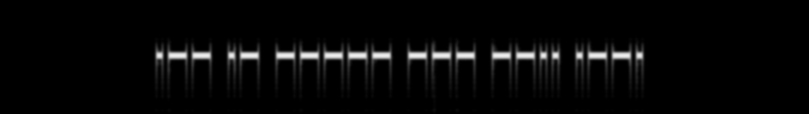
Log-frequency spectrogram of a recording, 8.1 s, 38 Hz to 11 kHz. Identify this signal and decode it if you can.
Morse code, heard as a keyed tone, about 21 wpm, 700 Hz. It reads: WA0OZP
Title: USA Call Signs - 6 Characters - Repeated 2x - 20wpm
